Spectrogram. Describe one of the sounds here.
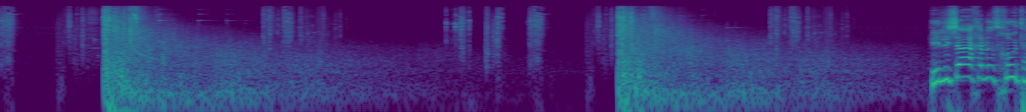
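A sniper rifle fires a loud shot that echoes away slowly.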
